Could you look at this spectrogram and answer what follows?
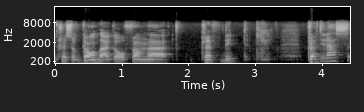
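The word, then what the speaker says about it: Prifddinas: gauntlet go from the priftiness i believe it's pronounced yeah proofiness and just giving that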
